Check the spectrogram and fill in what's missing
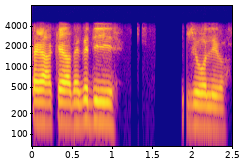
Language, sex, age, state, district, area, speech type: Manipuri, male, 45-60, Manipur, Kangpokpi, urban, conversation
